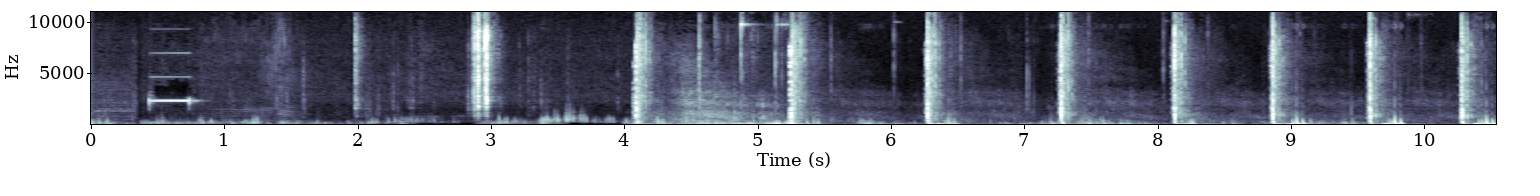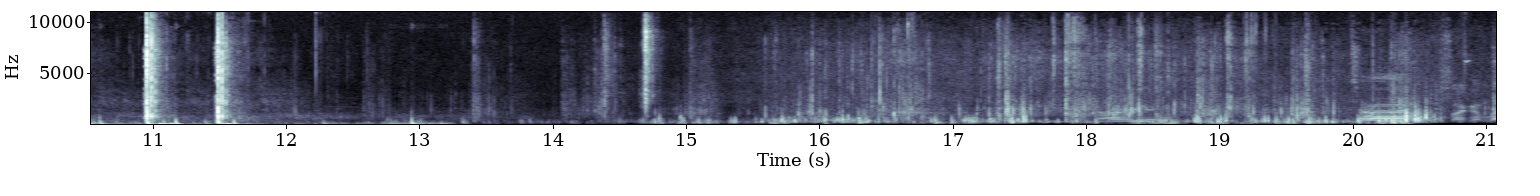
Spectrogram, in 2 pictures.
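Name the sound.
Sig Sauer P320 pistol shots fired with ported slide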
